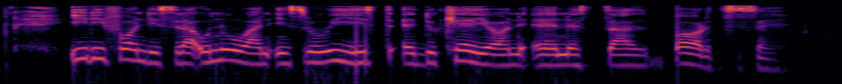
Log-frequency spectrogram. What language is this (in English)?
Esperanto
